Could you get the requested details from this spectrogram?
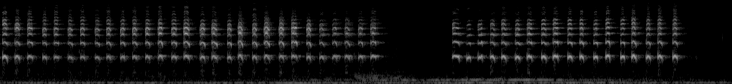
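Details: Indoor pet cockatiel giving fast, rhythmic squeaking calls in two long bursts, about four evenly spaced creaky pulses per second, with a brief pause between the bursts.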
